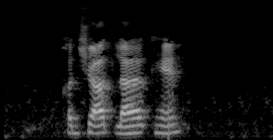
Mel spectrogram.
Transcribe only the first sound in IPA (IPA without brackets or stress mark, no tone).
x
